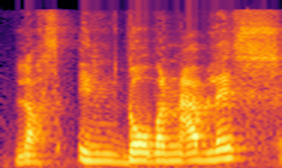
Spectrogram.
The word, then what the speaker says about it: Los Ingobernables: Say it for me, because you can pronounce it better. Los Ingobernables.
